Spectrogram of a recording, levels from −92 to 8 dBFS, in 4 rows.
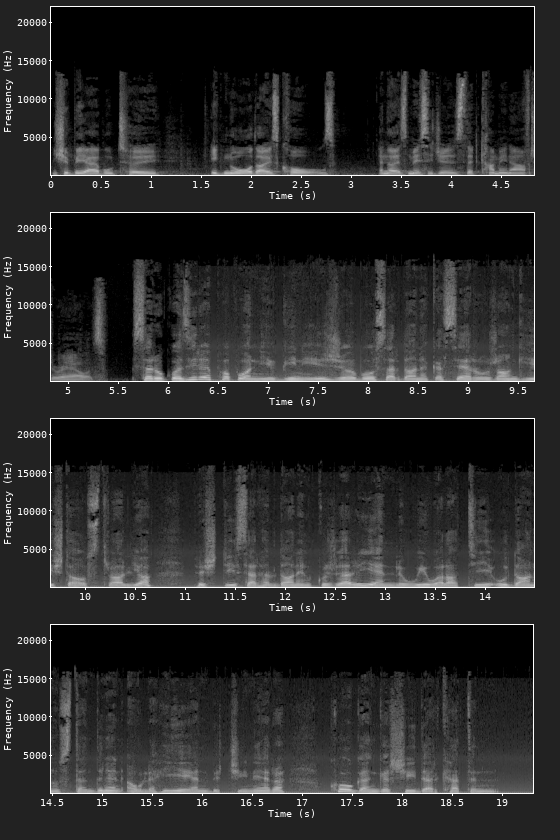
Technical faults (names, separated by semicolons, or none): mains buzz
